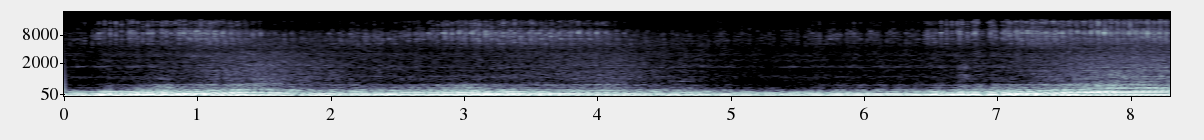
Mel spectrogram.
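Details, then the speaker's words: 1970 Mercedes-Benz 280SL pre-purchase inspection, cold start (second start), idled about 15 seconds then accelerator pressed: lumpy, uneven, stumbling inline-six idle, not firing correctly, misfire felt; cold start rough idle. "you can hear how it kind of struggled a little bit and then when I stepped on the accelerator finally you can hear that the brook where it's just not it's not firing correctly"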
